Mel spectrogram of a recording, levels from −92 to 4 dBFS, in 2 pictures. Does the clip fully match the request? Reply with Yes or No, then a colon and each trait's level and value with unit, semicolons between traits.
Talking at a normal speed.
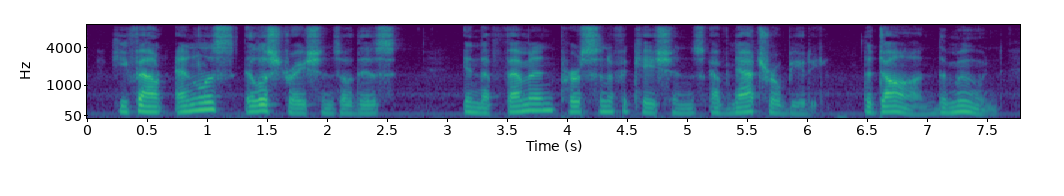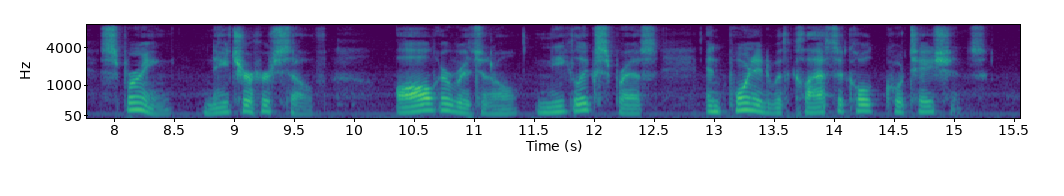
No: slow, 125 wpm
